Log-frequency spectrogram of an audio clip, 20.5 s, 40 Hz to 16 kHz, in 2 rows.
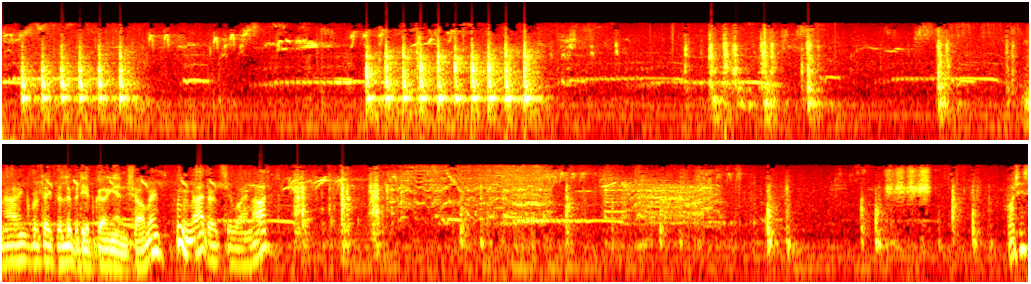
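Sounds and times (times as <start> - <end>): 
faint chirping: 0.0 - 20.5
low steady hum: 0.0 - 20.5
speech: 0.2 - 0.4, 10.4 - 13.3
knocking on a door: 0.2 - 1.4, 3.6 - 5.5.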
